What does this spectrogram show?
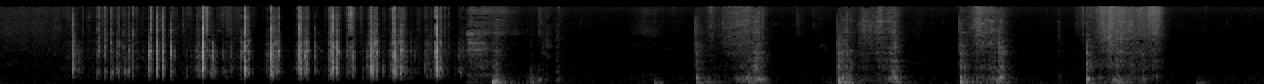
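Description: Dry garlic and onion skins crackling and rasping as they are peeled by hand: a quick run of scratchy strokes, about four a second, for the first few seconds, a few dull knocks on the cutting board, then four slower, heavier rubbing bursts.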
